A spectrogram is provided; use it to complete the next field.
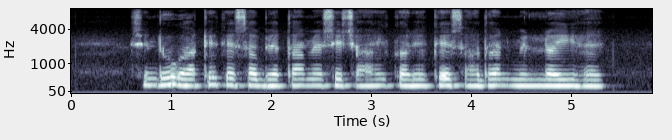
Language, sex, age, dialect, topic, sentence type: Magahi, female, 18-24, Western, agriculture, statement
